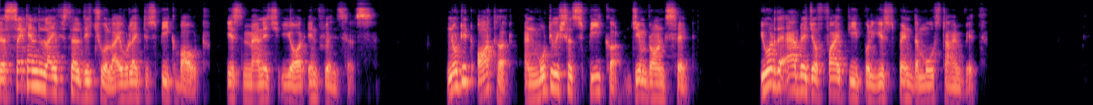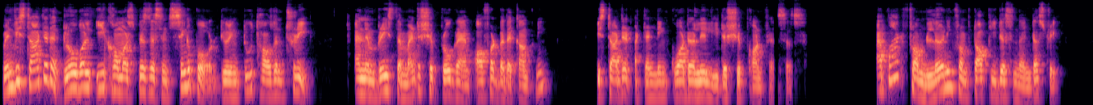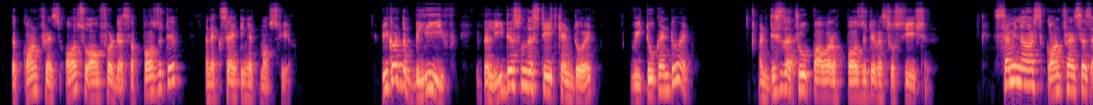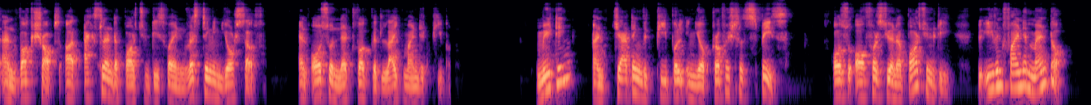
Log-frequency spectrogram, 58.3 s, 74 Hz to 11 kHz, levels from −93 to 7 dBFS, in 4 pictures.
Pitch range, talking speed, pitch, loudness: 110-160 Hz, 150 wpm, 125 Hz, -15 LUFS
